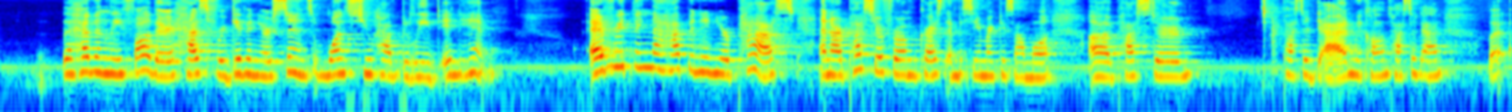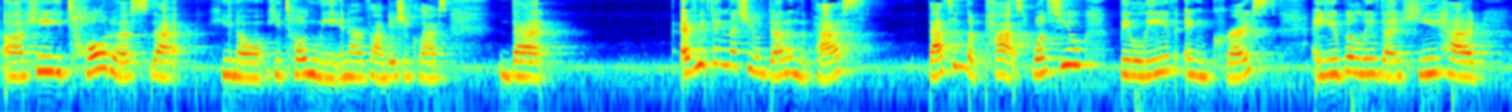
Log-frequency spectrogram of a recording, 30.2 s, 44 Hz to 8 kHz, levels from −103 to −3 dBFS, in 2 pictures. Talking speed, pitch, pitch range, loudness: 145 wpm, 255 Hz, 235-320 Hz, -26 LUFS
